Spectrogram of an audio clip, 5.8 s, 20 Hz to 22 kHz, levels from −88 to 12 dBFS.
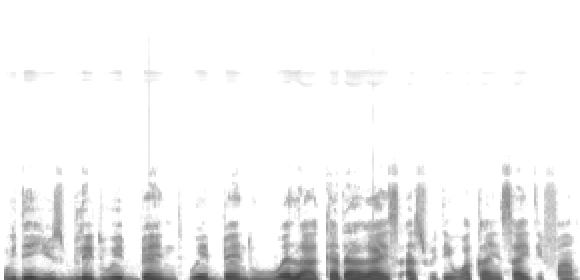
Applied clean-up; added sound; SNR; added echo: none; none; none; none.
